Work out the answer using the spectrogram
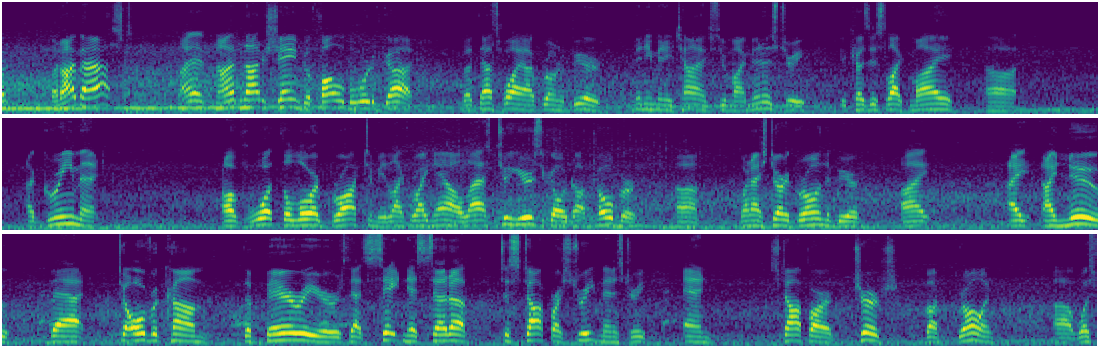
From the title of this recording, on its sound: STREET SERMON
